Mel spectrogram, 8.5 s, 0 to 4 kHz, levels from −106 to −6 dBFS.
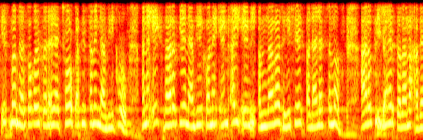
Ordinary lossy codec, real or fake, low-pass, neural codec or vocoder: none; fake; 3.6 kHz; codec, 24 kHz, 1 kbps, SNAC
